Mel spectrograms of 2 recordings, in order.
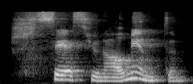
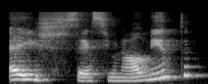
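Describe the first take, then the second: First: The first syllable sounds like 'sh'. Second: The first syllable sounds like 'eis'.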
